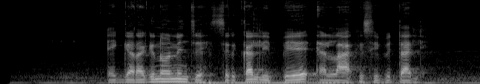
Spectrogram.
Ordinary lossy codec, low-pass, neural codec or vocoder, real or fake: none; none; none; real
